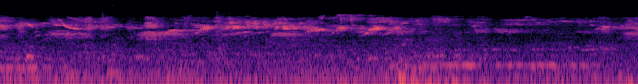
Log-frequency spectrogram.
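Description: Several small birds chirping faintly, in short overlapping calls.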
